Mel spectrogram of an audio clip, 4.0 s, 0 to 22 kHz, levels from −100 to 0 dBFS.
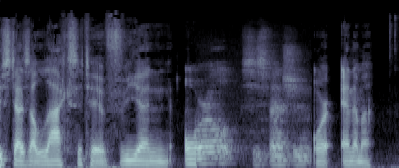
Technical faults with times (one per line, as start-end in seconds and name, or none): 1.96-3.11 switch to a distant microphone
